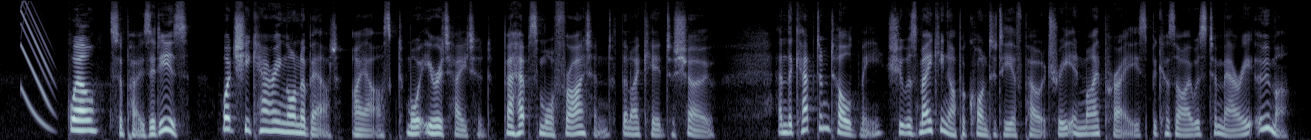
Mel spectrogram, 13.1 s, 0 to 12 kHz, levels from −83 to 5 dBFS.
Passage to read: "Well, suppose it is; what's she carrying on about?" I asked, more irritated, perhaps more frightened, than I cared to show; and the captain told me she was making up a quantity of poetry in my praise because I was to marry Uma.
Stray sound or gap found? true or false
true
